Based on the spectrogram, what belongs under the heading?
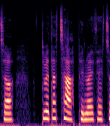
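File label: "taap" Welsh, spoken word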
